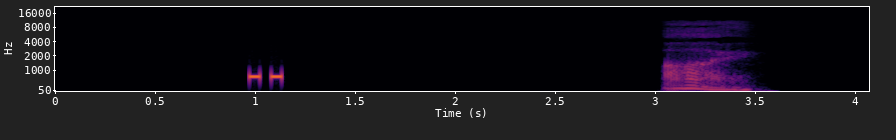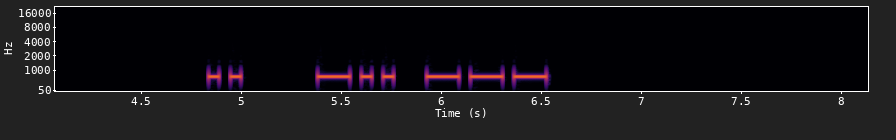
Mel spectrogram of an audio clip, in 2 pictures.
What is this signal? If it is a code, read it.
Morse code, heard as a keyed tone, about 22 wpm, 700 Hz. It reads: I I DO
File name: practice / 22wpm / Build A Phrase - 5-Word Phrases - 22wpm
